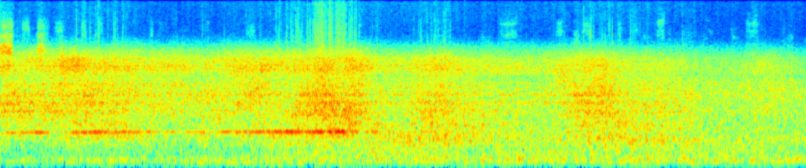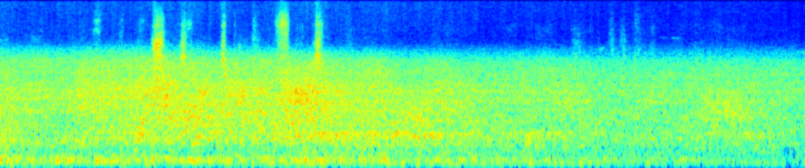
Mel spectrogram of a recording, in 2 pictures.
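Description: An airliner taking off at London Heathrow Airport in the evening, a broad steady engine roar that stays loud throughout and slowly eases toward the end, with a voice talking over it.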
